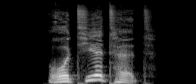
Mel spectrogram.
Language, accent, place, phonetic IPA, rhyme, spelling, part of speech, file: German, Germany, Berlin, [ʁoˈtiːɐ̯tət], -iːɐ̯tət, rotiertet, verb, De-rotiertet.ogg
- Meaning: inflection of rotieren: 1. second-person plural preterite 2. second-person plural subjunctive II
